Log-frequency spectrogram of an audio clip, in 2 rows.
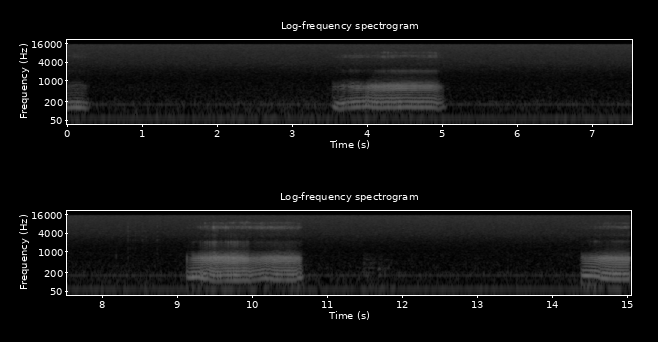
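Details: Tired pug snoring in sleep: loud, buzzing snores about every five seconds, roughly 12 a minute, over steady room hum.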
